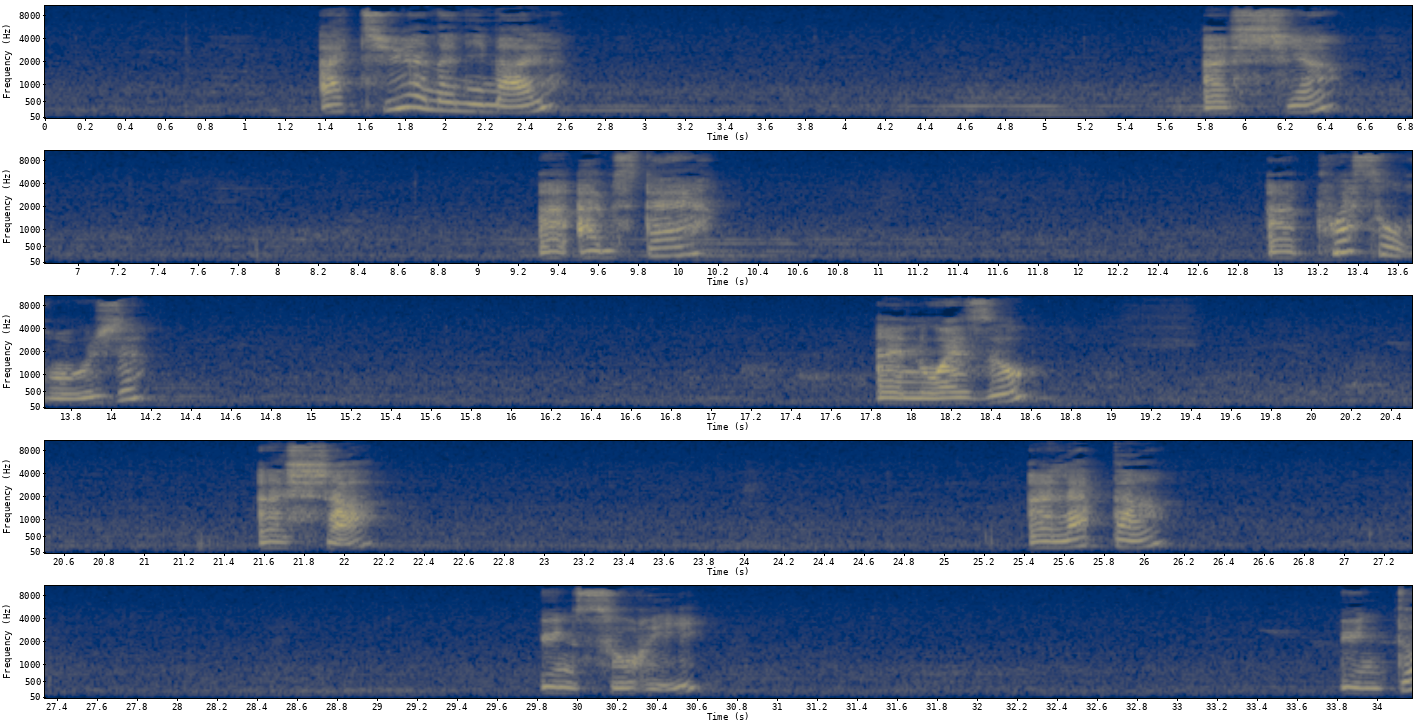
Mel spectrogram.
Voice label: French voicefile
